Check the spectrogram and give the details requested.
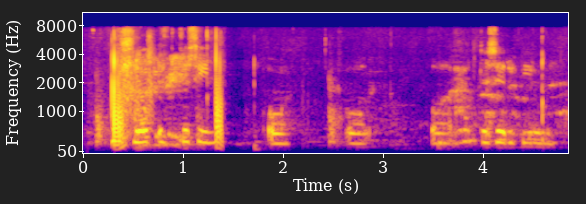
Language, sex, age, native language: Icelandic, female, 13, Icelandic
